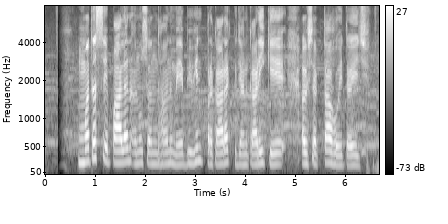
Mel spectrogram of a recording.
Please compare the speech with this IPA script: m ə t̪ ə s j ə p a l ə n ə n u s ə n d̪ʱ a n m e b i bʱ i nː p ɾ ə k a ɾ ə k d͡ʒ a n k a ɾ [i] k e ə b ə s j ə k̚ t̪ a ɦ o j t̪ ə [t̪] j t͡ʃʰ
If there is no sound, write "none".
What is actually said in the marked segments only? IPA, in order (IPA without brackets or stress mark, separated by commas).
i, none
